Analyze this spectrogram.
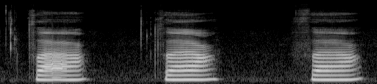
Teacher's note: ثنایا علیہ کے کنارے اور نچلے ہونٹ کے اندرونی حصے کو ملانے سے فا ادا ہوتا ہے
